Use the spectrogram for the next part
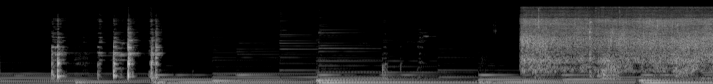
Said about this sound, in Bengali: আমি এখন চিকেনটাকে ঢাকা দিয়ে দিয়ে আমি অনেকক্ষণ ধরে কষে নেব।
